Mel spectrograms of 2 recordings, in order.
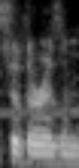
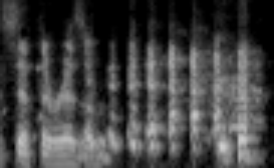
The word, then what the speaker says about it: psithurism: I thought I had Cytherism in high school once. Oh my god. It's terrible. It's PSITHURISM. What is Cytherism? There's a silent P.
